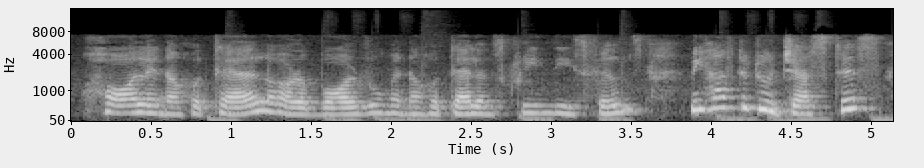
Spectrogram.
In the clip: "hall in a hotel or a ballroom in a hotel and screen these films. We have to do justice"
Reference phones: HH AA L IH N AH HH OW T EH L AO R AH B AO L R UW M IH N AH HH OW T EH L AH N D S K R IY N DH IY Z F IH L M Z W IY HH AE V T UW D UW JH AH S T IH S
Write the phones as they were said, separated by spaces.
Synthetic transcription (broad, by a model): HH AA L IH N AH HH OW T EH L AO R AH B AO L R UW M IH N AH HH OW T EH L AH N S K R IY N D IY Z F IH L M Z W IY HH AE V T UW D UW JH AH S T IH S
